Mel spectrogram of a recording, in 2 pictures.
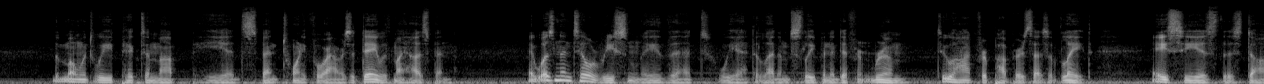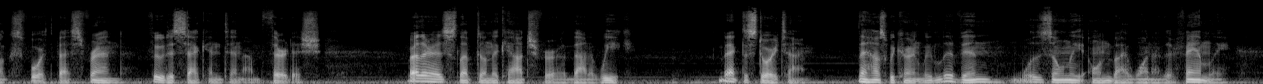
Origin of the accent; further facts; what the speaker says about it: New York City, New York, United States; I grew up in Washington Heights in New York City, essentially the Upper West Side of Manhattan. I was a 90s kid, born in the mid-80s. Now, I'm not sure about how it is now because I live in a different state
